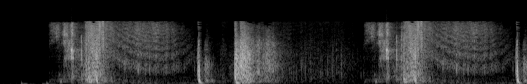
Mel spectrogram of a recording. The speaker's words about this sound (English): Oh! Firework, I've heard that.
